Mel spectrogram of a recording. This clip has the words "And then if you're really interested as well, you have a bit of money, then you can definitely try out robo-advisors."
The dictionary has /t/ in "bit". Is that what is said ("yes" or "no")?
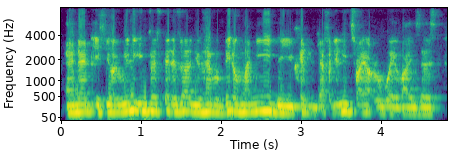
yes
